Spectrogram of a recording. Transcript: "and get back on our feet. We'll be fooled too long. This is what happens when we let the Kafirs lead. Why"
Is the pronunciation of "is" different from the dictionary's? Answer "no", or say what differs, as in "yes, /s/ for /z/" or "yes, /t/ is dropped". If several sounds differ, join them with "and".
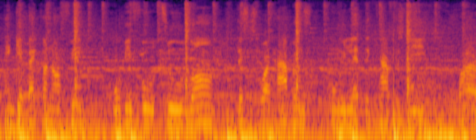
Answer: no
